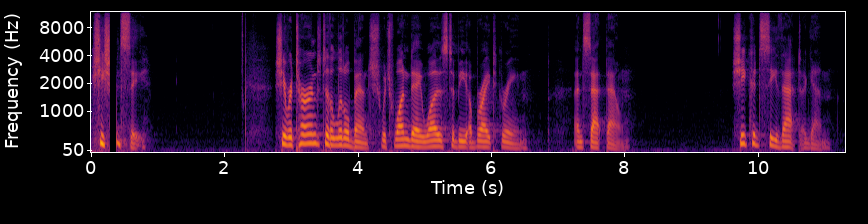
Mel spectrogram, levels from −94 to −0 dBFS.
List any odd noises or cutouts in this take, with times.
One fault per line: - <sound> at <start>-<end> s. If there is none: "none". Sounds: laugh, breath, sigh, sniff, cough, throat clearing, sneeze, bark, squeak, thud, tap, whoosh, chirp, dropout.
- dropout at 0.3-0.4 s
